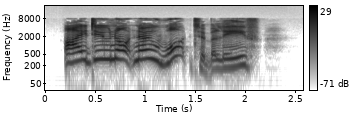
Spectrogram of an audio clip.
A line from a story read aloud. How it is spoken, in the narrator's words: I said evenly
